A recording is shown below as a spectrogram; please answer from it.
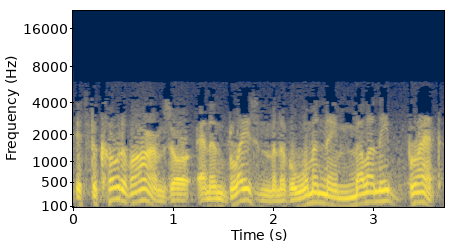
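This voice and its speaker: Earnest, expressive radio-drama gentleman. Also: mid-range voice, brisk, breathy edge. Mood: earnest, probing. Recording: tinny band-limited radio recording with hiss.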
